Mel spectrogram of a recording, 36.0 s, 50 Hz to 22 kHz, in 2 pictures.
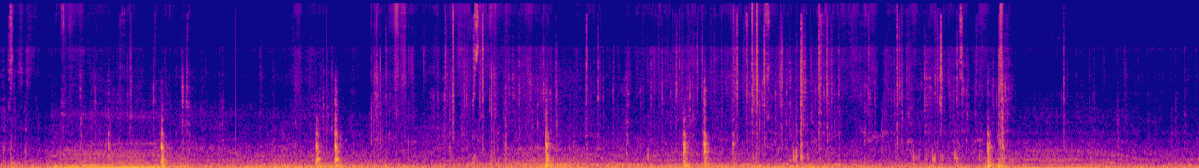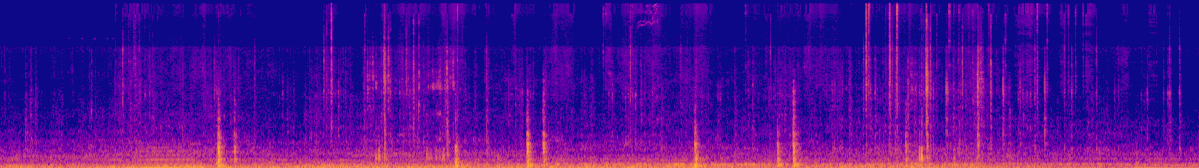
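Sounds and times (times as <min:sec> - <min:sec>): car low rumble: 0:00.0 - 0:35.9.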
